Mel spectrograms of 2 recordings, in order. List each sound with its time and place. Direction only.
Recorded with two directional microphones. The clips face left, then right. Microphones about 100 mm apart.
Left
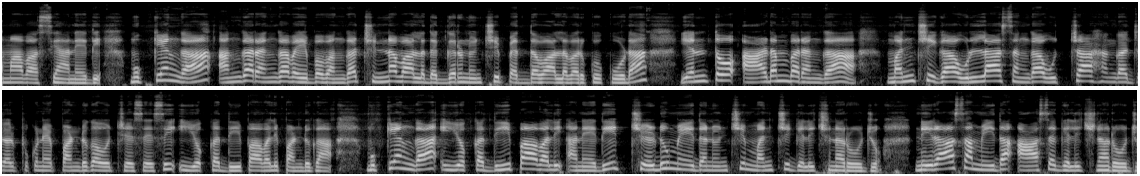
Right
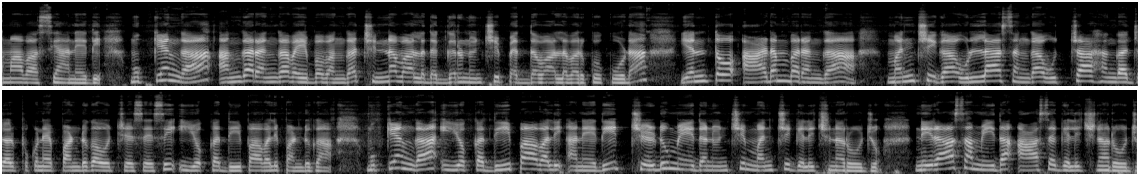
0.1 s speech: 20° left (ahead or behind)
0.5 s speech: 40° left (ahead or behind)
1.8 s speech: 25° left (ahead or behind); by 6.5 s 40° left (ahead or behind)
7.1 s speech: 20° left (ahead or behind)
7.3 s speech: 35° left (ahead or behind)
9.8 s speech: 25° left (ahead or behind)
10.7 s a woman's voice: 10° left (ahead or behind)
10.9 s speech: centre (ahead or behind)
11.9 s speech: 15° left (ahead or behind); by 15.4 s 30° left (ahead or behind)
15.4 s speech: 20° left (ahead or behind)
19.6 s speech: 50° left (ahead or behind)
20.5 s speech: 20° left (ahead or behind)
21.8 s speech: 20° left (ahead or behind)
22.2 s speech: 35° left (ahead or behind)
